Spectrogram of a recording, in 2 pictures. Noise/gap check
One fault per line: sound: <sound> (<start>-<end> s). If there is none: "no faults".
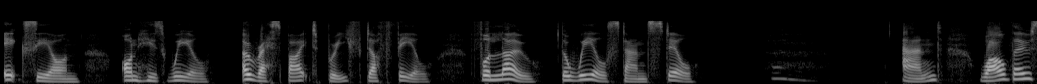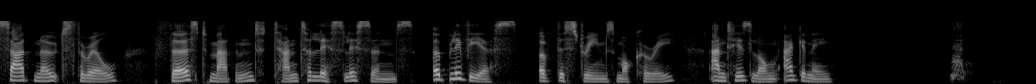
sound: sigh (7.6-8.4 s)
sound: bark (19.8-20.4 s)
